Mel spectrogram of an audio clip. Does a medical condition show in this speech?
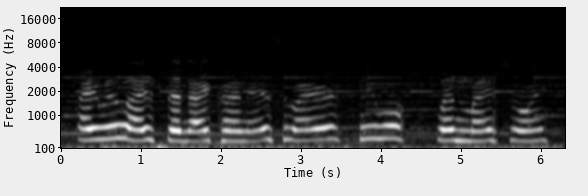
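Yes: amyotrophic lateral sclerosis; about three years since diagnosis.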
